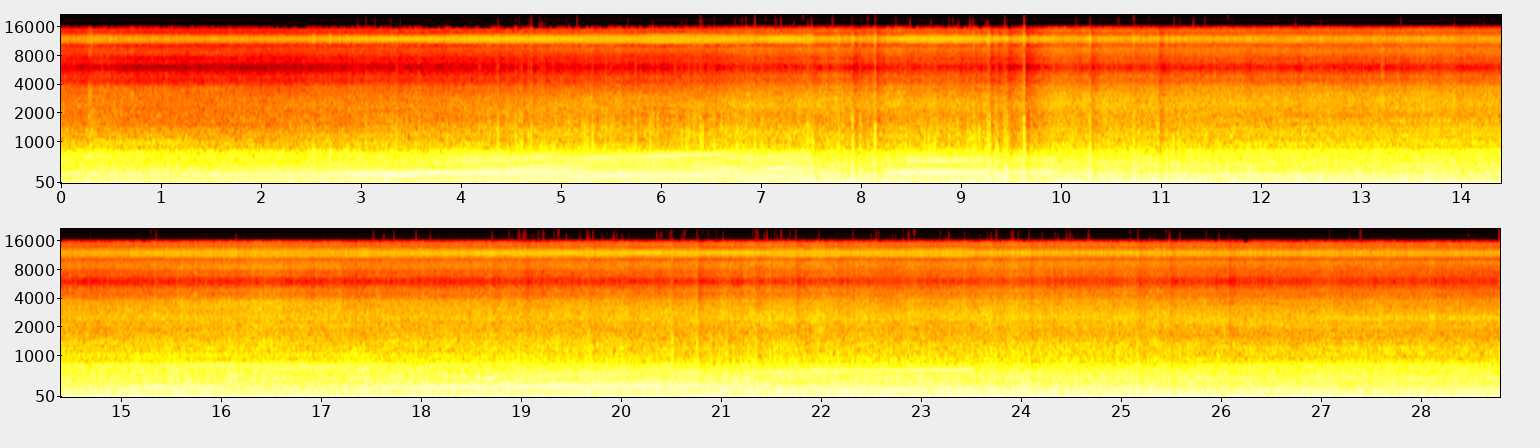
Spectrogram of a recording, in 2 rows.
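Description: BMW E39 M5's V8, its exhaust with the muffler deleted, heard from inside the cabin while the car is driven hard. The engine note climbs steadily for the first several seconds, holds steadier, then climbs again past the middle, over loud road and wind noise.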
